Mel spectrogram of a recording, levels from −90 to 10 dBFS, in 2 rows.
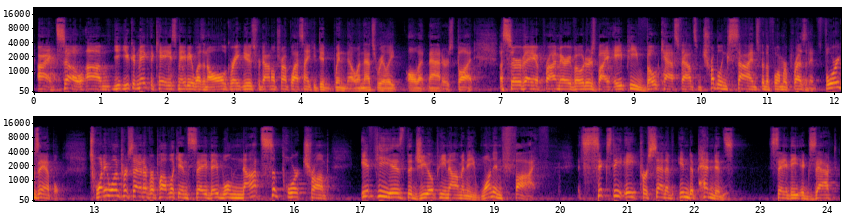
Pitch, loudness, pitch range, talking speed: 150 Hz, -19 LUFS, 135-180 Hz, 185 wpm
